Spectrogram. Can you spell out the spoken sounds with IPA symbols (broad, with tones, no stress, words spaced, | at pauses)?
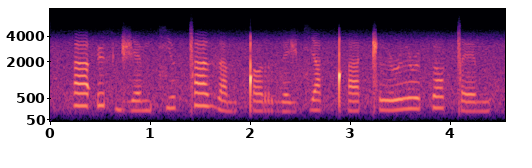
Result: a˦ʔʏ˦x d͡ʒɛ˨m t͡ɕɯ˧ǀa˦ za˨m ǃɔ˨rzɛ˨ʒt͡ɕa˧ ǃʰa˧ǁɯ˧ɹɯ˦ɹ θɔ˦ǀɛ˧m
